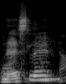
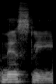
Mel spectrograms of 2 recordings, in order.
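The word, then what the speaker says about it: Nestlé: They got Nestle. Chocolate candies. Yeah, I'm saying Nestle because you know there's the A. So it's not Nestle, it's Nestle. And you are not pronouncing the T.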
